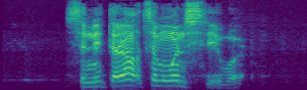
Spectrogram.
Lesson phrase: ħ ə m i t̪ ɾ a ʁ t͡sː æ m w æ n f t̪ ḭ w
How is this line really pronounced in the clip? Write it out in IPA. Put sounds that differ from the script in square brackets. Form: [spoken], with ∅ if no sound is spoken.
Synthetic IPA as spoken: [s] ə [n] i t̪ ɾ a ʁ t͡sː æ m w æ n [s] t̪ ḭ w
